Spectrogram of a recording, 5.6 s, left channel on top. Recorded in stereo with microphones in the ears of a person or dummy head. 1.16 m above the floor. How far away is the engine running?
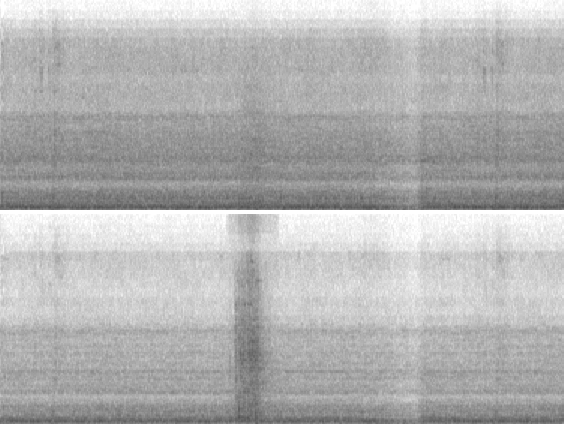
About 0.9 m.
